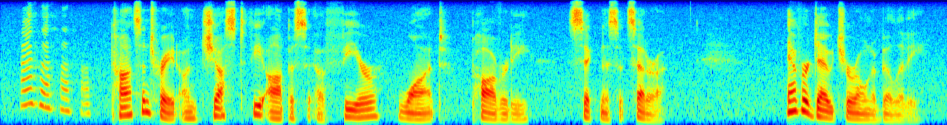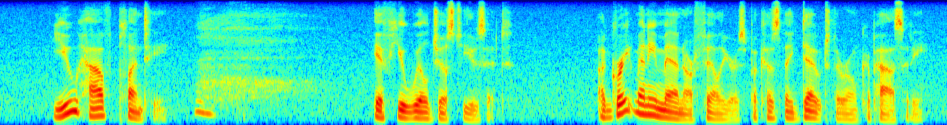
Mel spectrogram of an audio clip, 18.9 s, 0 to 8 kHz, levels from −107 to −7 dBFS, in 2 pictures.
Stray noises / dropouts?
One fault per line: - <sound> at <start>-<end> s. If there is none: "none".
- laugh at 0.2-0.9 s
- sigh at 11.4-12.9 s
